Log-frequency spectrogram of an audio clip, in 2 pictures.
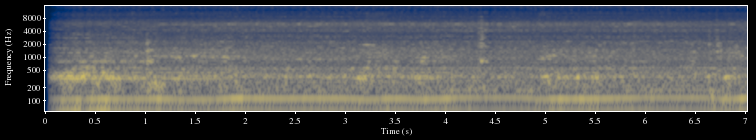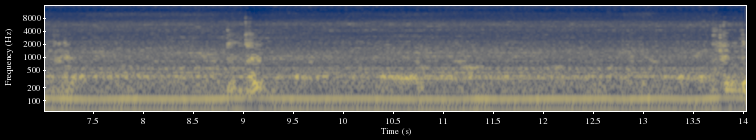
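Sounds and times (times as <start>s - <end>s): diesel engine running: 0.0s - 14.0s.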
